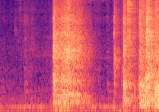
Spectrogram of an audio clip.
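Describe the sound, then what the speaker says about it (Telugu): Steel drinking glasses set down on a kitchen dish stand: two bright metallic clattering clinks, the second a quick double knock, close and loud against a quiet room. "ఇక్కడ గ్లాసులు ఇలా తగ్గిస్తాం"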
